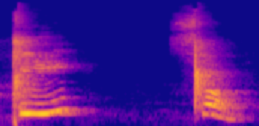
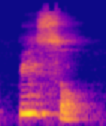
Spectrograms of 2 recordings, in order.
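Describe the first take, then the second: First: "piso" held and split, pi... so; syllable by syllable. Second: Said in the usual way. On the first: Shown as a demonstration. Teacher counts beats of voice, syllable by syllable. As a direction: say "piso" as two separate beats. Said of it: "Entonces decimos". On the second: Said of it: "Tenemos aquí la representación".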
